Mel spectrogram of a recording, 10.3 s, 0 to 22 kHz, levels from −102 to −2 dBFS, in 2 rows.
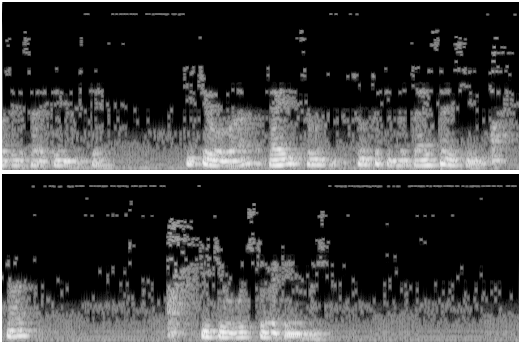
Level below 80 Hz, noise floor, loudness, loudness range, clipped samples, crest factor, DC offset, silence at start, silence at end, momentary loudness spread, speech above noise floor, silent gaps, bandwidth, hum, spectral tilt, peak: -40 dBFS; -38 dBFS; -18 LUFS; 4 LU; under 0.1%; 18 dB; under 0.1%; 0 s; 0 s; 24 LU; 22 dB; none; 16.5 kHz; none; -8.5 dB/octave; -2 dBFS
